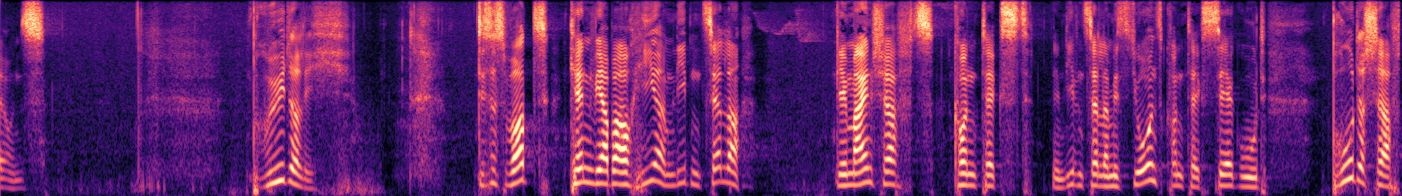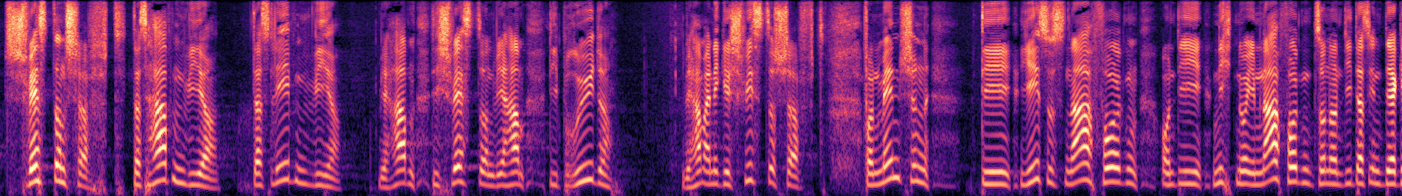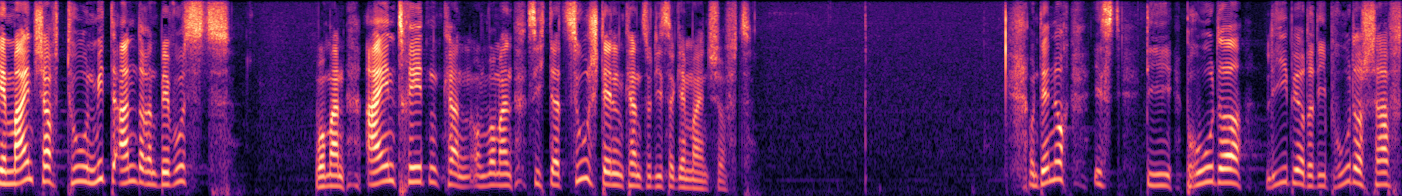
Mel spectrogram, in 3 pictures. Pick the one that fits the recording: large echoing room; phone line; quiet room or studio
large echoing room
